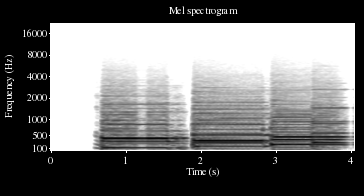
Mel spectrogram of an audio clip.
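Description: Three loud sustained chords in quick succession on an electronic keyboard instrument, each lasting about a second and starting sharply. They are a sound example of chords tuned in 31-tone equal temperament.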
